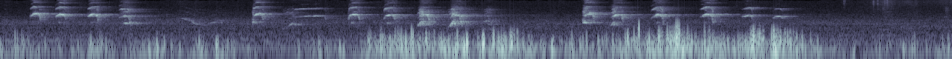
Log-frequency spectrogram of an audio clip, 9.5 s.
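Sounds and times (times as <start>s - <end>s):
dog giving short high whining yips: 0.3s - 4.9s, 5.9s - 8.0s.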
